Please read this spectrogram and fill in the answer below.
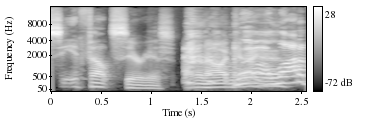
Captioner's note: laughing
